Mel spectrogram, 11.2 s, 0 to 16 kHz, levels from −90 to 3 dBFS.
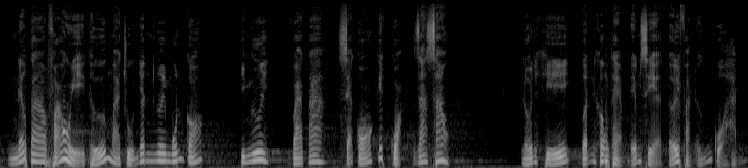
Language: Vietnamese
